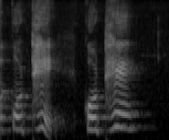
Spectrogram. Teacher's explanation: कोठे कोठे असं म्हणताना पण किंचित नचा उच्चार होतो. तर पूर्वी हे अनुस्वार दिले जायचे, कारण थोडासा नचा उच्चार आहे त्यामुळे हे अनुस्वार असायचे.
